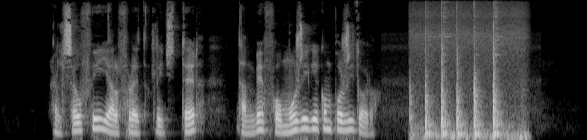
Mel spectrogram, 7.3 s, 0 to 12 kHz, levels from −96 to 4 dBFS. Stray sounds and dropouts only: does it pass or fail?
fail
